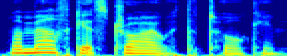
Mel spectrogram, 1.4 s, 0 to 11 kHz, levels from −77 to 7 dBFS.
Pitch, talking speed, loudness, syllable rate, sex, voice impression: 180 Hz, 290 wpm, -19 LUFS, 6.0 syllables/s, female, feminine, slightly adult-like, intellectual, slightly calm, slightly strict, sharp, slightly modest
